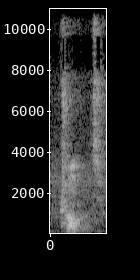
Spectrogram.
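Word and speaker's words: Comte: And that's the only way that's the only time I'm going to call him K. Okay. That's the French pronunciation. I don't know if you've noticed I'm not French. I'm I'm Texan. Okay. So I speak like a Texan.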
